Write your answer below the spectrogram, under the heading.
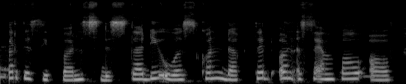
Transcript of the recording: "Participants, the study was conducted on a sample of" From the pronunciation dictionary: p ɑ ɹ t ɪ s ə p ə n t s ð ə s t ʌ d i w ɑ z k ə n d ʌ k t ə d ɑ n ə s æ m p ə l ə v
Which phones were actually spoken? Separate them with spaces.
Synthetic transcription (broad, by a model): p ɑ ɹ t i s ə p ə n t s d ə s t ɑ d i w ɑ s k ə n d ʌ k t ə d ɑ n ə s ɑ m p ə l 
